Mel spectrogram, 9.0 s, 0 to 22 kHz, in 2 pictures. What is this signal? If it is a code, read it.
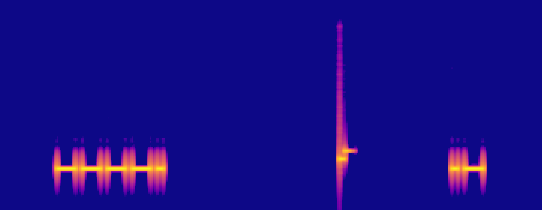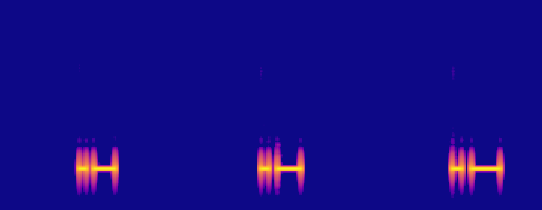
Morse code, heard as a keyed tone, about 20 wpm, spaced as for 6 wpm, 700 Hz. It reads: 9 AAAA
